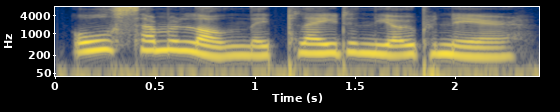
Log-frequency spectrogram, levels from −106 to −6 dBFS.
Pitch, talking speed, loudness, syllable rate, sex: 230 Hz, 225 wpm, -17 LUFS, 5.0 syllables/s, female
